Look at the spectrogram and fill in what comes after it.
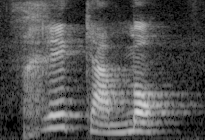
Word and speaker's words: fréquemment: Ça se dit fréca, mais ça s'écrit avec un E. Fréquemment.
